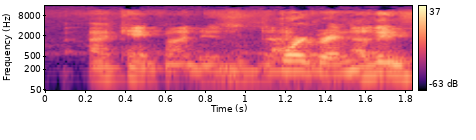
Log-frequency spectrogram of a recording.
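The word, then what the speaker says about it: Bjorkgren: I think the B might be silent. It's not. It could be, but it's not. No. So is it Borgren? Bjorken. The J must be silent.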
